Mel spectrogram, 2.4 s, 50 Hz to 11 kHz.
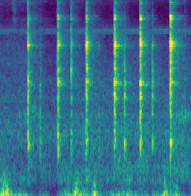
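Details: Supposedly built GM 4L60E automatic transmission on the bench, a part turned by hand: sharp, light ticks about three a second. The reaction shaft carrier shows heavy worn grooves; ticking from worn internals.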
